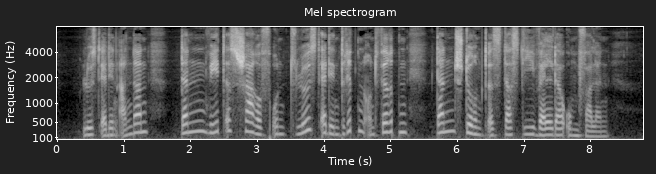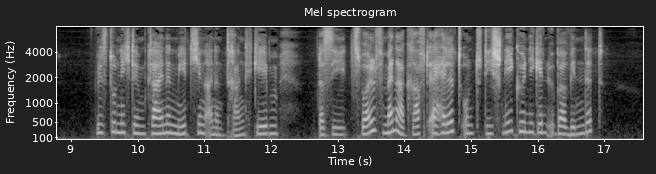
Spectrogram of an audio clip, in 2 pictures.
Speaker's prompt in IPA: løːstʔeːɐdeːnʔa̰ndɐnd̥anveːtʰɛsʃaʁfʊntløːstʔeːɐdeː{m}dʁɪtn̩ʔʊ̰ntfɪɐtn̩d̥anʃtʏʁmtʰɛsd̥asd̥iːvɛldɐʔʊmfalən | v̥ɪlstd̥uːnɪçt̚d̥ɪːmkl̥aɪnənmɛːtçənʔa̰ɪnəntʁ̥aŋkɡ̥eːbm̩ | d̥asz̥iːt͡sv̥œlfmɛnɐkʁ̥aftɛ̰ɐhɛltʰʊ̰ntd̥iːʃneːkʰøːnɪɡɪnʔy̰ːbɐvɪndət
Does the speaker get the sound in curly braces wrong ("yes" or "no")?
yes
